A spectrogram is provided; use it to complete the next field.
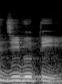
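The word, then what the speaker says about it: Djibouti: यह किया है जिबूती देखिए जिबूती इसमें डी साइलेंट है ये जिबूती ये हर्न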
